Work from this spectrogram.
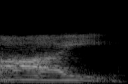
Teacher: In Southern accented English, it's common to split diphthongs. So instead of saying I, which is two vowels together, ah, e, right?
